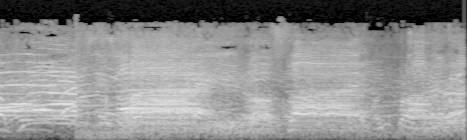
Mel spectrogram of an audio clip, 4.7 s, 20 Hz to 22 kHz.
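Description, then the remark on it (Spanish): A dense crowd roars and cheers without pause on Broad Street in Philadelphia, celebrating a championship awaited for 58 years, many voices overlapping in loud, excited shouts and whoops that swell and dip in waves across the whole stretch. “Era una celebración que llevaban esperando 58 años.”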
